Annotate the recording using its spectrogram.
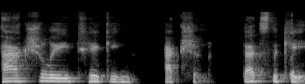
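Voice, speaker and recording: A man speaks at a moderate pace with vocal fry. His pitch sits fairly high. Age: 70s. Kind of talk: podcast interview.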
